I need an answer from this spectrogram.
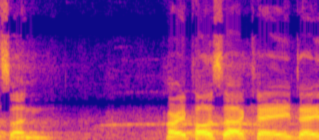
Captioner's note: audience applauding and cheering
